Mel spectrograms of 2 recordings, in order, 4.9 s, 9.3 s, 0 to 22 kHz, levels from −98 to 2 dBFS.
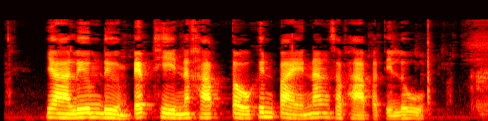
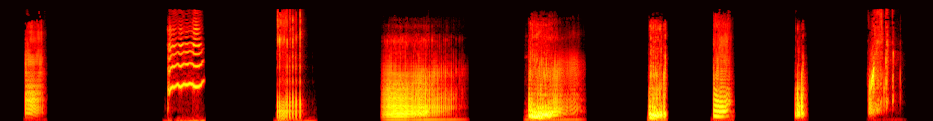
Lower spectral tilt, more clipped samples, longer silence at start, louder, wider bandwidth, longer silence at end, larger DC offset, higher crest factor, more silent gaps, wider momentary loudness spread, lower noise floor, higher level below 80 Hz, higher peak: about the same, -5 dB/octave vs -5 dB/octave; neither; first, 0.45 s vs 0.25 s; first, -22 LUFS vs -25 LUFS; second, 11.5 kHz vs 16 kHz; second, 0 s vs 0.4 s; neither; about the same, 22 dB vs 22 dB; second, none vs 0.47-1.62 s, 2.05-2.73 s, 3.16-3.78 s, 4.69-5.23 s, 5.86-6.46 s, 6.68-7.10 s, 7.35-7.94 s, 8.08-8.66 s; second, 9 LU vs 16 LU; second, -47 dBFS vs under -90 dBFS; second, -60 dBFS vs -50 dBFS; about the same, -2 dBFS vs -4 dBFS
